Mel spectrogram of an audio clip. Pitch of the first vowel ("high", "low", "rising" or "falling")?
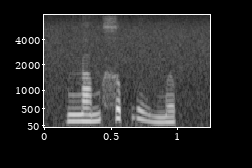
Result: rising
